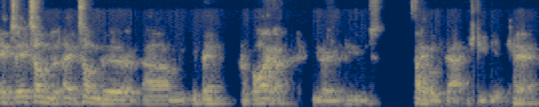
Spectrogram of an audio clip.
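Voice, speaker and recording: This man's voice sits at a medium pitch with ordinary pitch variation. His tone is dark and mellow, and somewhat breathy. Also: moderate pace. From London, England. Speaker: event safety professional. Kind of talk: podcast interview.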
